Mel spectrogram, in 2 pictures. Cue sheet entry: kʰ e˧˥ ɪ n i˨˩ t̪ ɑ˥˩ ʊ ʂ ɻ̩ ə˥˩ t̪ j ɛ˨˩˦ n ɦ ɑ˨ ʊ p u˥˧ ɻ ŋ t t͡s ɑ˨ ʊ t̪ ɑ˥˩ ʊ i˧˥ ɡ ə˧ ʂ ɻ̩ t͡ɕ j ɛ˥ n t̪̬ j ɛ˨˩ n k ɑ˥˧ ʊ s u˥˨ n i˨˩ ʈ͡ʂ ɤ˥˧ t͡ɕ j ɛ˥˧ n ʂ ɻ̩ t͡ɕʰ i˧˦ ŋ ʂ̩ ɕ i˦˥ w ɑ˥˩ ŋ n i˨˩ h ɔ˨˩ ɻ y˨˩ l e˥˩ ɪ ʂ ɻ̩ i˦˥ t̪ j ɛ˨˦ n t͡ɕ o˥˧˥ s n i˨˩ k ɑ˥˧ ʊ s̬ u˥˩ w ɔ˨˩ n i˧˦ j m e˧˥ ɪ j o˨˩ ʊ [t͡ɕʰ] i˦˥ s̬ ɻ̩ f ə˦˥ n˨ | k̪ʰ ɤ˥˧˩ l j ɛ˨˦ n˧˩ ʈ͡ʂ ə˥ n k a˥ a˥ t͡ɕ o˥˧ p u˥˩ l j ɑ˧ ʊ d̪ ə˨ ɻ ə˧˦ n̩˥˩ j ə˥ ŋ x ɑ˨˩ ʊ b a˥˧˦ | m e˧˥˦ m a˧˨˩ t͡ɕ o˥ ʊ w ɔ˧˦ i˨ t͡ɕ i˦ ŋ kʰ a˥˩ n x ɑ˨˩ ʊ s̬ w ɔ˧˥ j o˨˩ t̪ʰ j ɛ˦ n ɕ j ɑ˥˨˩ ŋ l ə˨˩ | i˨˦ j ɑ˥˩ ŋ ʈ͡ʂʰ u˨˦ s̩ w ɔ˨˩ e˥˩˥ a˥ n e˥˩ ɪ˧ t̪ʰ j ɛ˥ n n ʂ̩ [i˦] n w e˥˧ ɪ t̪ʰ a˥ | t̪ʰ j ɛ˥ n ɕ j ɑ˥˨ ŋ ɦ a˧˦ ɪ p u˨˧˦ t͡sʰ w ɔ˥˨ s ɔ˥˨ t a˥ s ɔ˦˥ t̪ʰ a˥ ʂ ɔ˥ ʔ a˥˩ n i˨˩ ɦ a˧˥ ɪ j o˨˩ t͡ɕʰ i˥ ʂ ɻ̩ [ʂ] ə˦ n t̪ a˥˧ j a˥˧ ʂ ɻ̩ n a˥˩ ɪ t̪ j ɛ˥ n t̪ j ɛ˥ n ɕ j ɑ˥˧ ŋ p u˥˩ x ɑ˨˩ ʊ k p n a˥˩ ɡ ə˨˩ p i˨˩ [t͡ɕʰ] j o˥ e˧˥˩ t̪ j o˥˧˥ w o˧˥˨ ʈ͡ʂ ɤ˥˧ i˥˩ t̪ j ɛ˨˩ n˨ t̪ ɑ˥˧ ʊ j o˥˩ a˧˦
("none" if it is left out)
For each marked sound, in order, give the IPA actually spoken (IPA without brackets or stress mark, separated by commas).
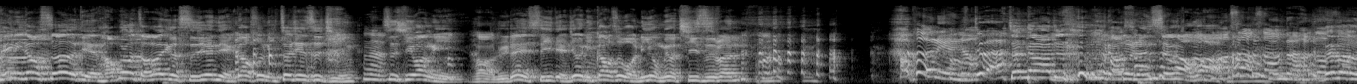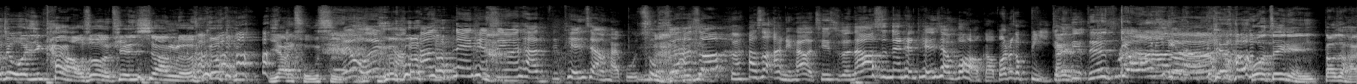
t͡ɕʰ, i˦, f, t͡ɕ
